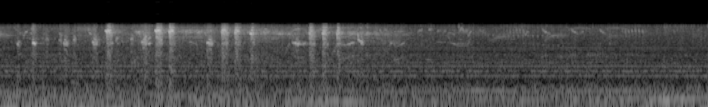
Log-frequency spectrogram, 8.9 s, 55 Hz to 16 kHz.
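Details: Blacksmith lapwing at Gowrie dam, Djuma Game Reserve, Sabi Sand Wildtuin, South Africa, 06:45 on 03/02/21: a quick series of about a dozen hard, metallic tink notes over four seconds, then quieter background birdsong and a low hum.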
